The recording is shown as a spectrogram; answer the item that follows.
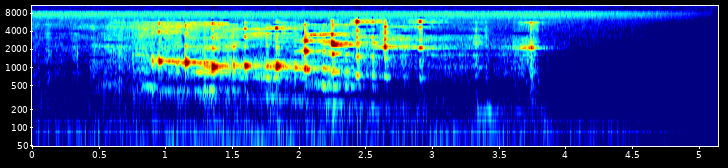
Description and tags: ghostly tickles
Guitar strings plucked, edited and effected with Garageband.
haunted, tickles, creepy, ghost, weird, wind, horror, paranormal, surreal, airy, ASMR, air, wet, guitar, tickle, goosebumps, atmosphere, ambient, ethereal, phantom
